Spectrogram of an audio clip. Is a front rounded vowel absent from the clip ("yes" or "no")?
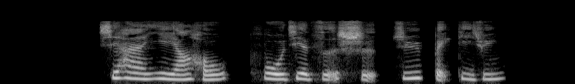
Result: no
